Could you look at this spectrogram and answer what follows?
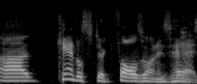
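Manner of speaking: ordinary talk, nothing marked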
